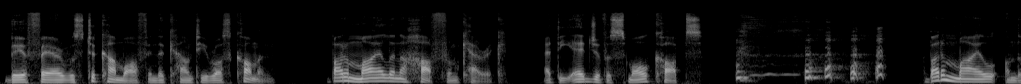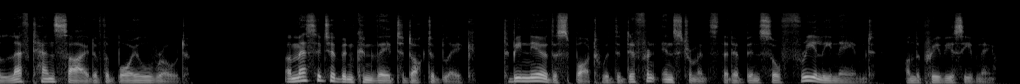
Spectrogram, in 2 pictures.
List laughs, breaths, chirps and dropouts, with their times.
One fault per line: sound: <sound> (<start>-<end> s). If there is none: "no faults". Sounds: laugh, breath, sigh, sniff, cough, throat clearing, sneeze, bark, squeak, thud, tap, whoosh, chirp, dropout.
sound: laugh (7.4-8.9 s)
